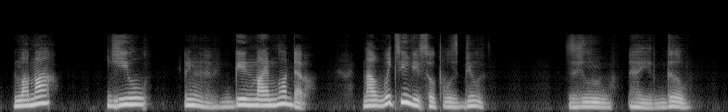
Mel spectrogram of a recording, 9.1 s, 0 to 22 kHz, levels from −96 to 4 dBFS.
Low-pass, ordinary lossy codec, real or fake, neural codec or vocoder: 7.2 kHz; none; fake; codec, 16 kHz, 0.5 kbps, FreqCodec, larger model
